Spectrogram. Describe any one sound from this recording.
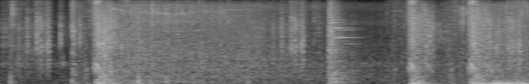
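A blade swings with a loud whoosh and strikes.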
